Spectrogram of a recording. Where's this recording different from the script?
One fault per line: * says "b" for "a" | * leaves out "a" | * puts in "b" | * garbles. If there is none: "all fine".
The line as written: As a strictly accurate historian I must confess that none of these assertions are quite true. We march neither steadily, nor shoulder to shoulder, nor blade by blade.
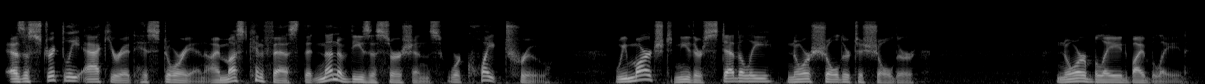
* says "were" for "are"
* says "marched" for "march"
